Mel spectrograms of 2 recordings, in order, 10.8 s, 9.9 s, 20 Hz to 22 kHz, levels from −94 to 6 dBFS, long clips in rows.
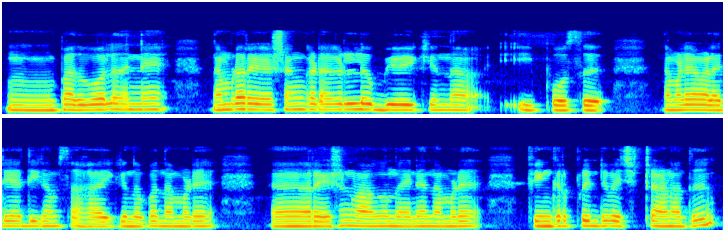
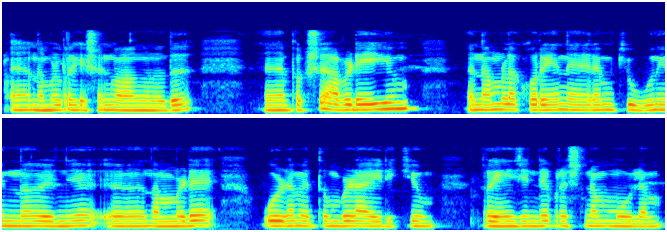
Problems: low volume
